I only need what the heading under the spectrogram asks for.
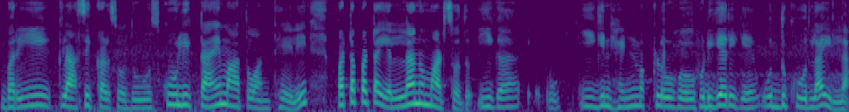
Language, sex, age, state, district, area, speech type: Kannada, female, 30-45, Karnataka, Dharwad, rural, spontaneous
